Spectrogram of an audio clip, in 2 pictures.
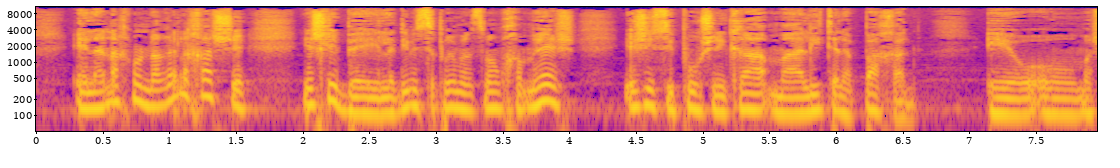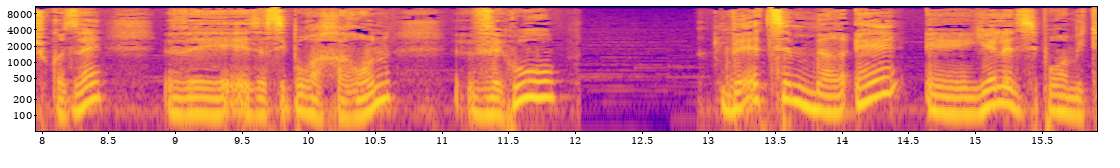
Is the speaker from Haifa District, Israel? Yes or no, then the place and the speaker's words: yes; Haifa, Haifa District, Israel; באמת אני חיפאי ולא פוחד מכלבים.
